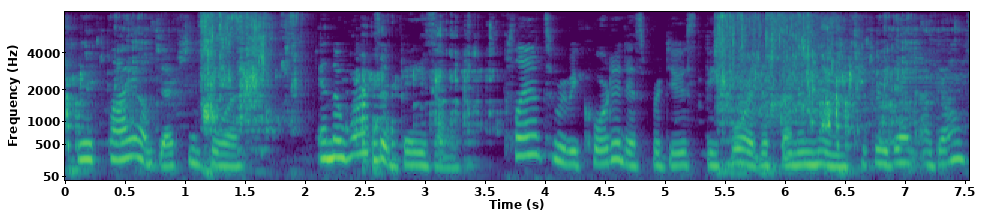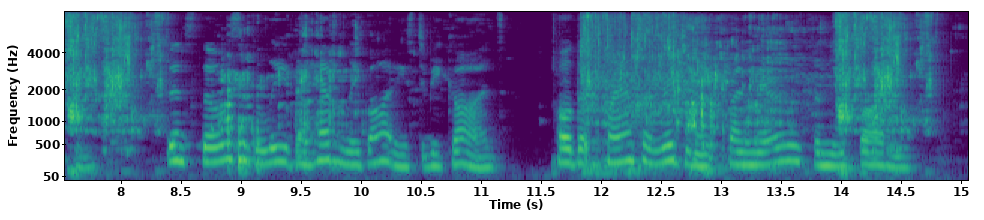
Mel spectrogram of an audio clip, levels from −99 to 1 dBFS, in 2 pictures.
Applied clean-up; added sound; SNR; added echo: classical method WPE with log-MMSE.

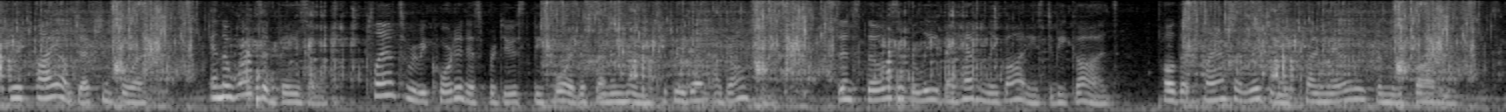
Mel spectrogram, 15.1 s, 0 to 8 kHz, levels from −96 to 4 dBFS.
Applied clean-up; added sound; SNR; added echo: none; Sink (filling or washing) / Water; 3 dB; reverberation time 0.6 s.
